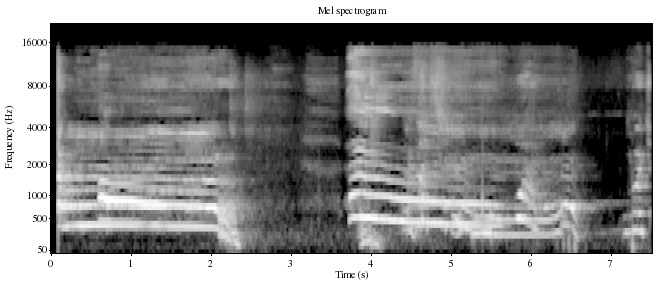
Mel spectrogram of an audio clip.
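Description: A Basset Hound gives long, mournful howls, each a sustained tone that wavers and slides downward.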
